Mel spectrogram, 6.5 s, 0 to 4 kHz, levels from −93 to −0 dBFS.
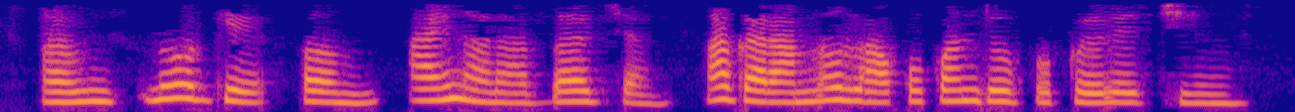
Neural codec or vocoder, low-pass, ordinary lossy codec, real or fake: codec, 16 kHz in and 24 kHz out, 0.8 kbps, FocalCodec, streaming, 65536 codes; 3.6 kHz; MP3, 16 kbps; fake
